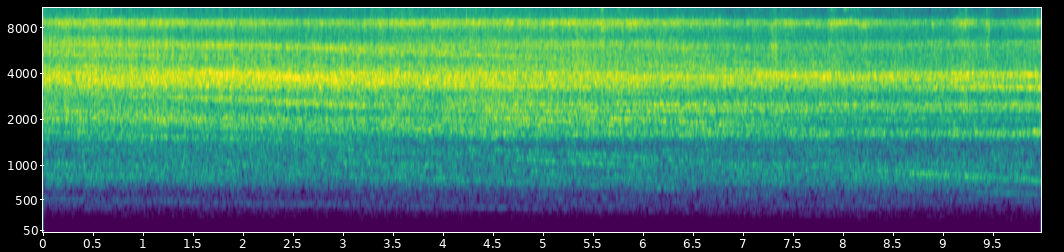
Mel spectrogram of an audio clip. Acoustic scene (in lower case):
subway station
